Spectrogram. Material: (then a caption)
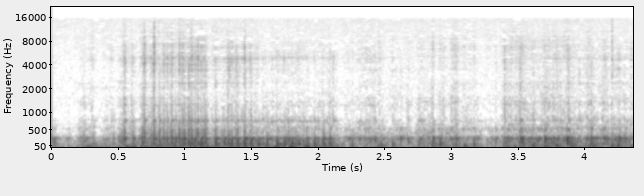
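Metal mesh. Fingernails of both hands scratch the hollow metal mesh grille of a black microphone. The result is a dense, rumbling scratching texture, heavy in the lows with a steady tone around 230 Hz, that eases slightly midway before swelling again.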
